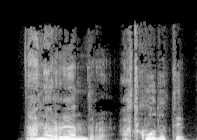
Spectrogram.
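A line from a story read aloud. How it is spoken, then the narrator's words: Joyful cry of recognition. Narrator (Russian): радостно вскричал Даяром, узнавая друга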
